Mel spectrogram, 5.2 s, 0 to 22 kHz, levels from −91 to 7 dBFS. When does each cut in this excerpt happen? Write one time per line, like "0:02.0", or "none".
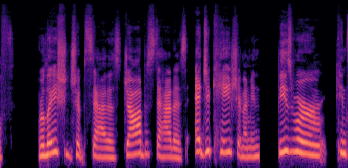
0:03.9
